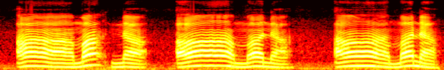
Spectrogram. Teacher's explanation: میم کو نہیں بڑھائیں گے، بس حمزہ کو بڑھائیں گے۔ اگلا حرف نون زبر نا، ملائیں گے آمنا، آمنا، آمنا۔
